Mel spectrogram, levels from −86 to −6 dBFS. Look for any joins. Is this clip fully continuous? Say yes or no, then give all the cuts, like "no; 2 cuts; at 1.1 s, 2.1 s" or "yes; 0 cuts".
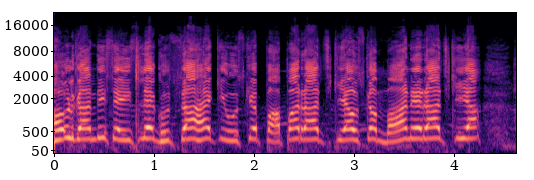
yes; 0 cuts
